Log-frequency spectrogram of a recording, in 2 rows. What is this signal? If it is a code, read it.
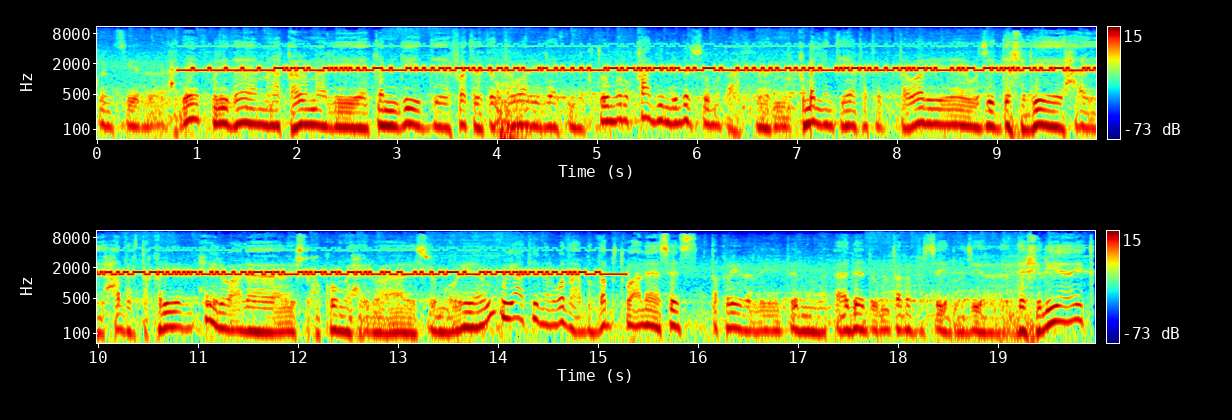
RTTY (45.45 baud, 170 Hz shift), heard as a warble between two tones, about 1550 Hz centre. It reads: RY9PQL 77B1EAD B5QQ02S 74 JM DA3FZWT JSK73 RHG XBV75L RIWRMV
